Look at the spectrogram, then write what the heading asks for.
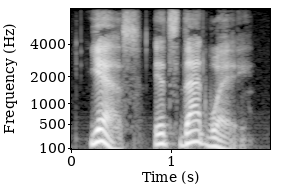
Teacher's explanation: notice the stress on that the speaker is pointing in a certain direction and wants to emphasize that direction i know how you feel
